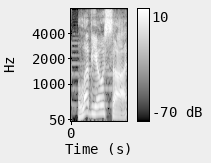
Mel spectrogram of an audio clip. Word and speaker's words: Leviosa: is the famous wingardium Levy osub await it's actually not as it's spelled levioso Leviosa is the levitation charm used to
